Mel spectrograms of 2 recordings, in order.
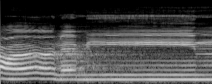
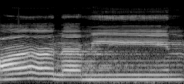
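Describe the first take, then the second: No difference in how they are said.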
